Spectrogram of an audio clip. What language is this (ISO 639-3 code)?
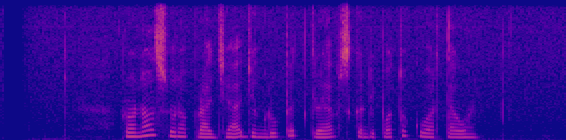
sun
